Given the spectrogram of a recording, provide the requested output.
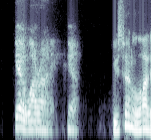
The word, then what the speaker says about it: Waorani: Now, you spent a lot of time with that see if I'm pronouncing it, Warani? Yeah, Warani, yeah.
